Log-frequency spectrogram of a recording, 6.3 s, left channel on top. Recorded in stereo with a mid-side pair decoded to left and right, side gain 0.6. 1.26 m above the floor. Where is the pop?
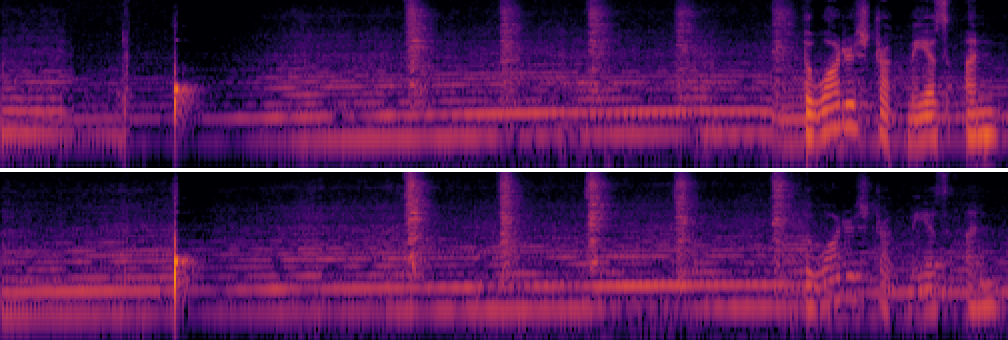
45° right, 1.1 m.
